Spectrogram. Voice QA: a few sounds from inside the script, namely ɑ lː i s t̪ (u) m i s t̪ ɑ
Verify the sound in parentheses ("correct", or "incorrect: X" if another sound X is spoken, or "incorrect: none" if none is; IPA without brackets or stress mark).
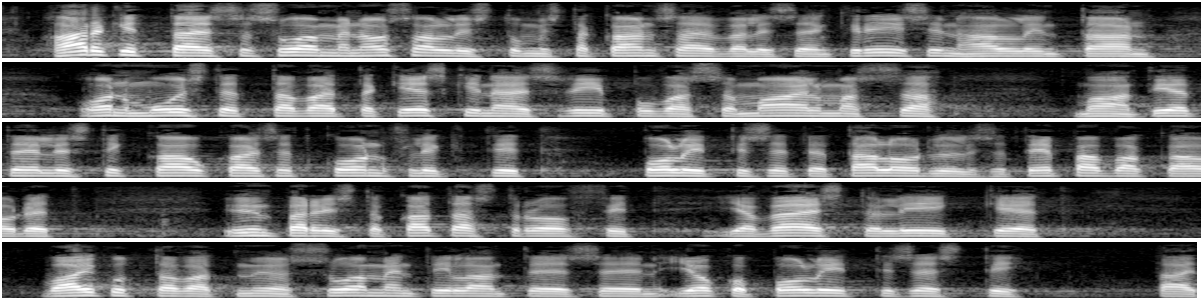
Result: correct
